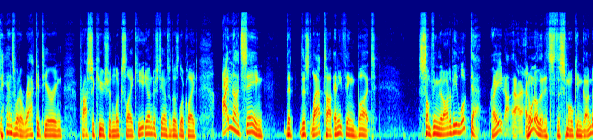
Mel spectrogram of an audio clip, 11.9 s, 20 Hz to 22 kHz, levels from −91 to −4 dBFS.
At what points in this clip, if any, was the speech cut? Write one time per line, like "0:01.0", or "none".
0:02.9
0:03.6
0:05.9
0:06.7
0:08.3
0:10.1

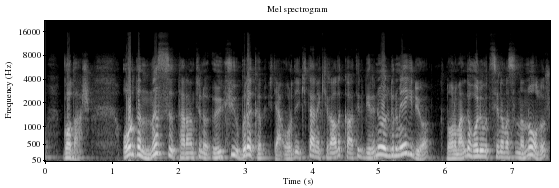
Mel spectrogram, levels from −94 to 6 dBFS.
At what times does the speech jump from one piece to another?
none

